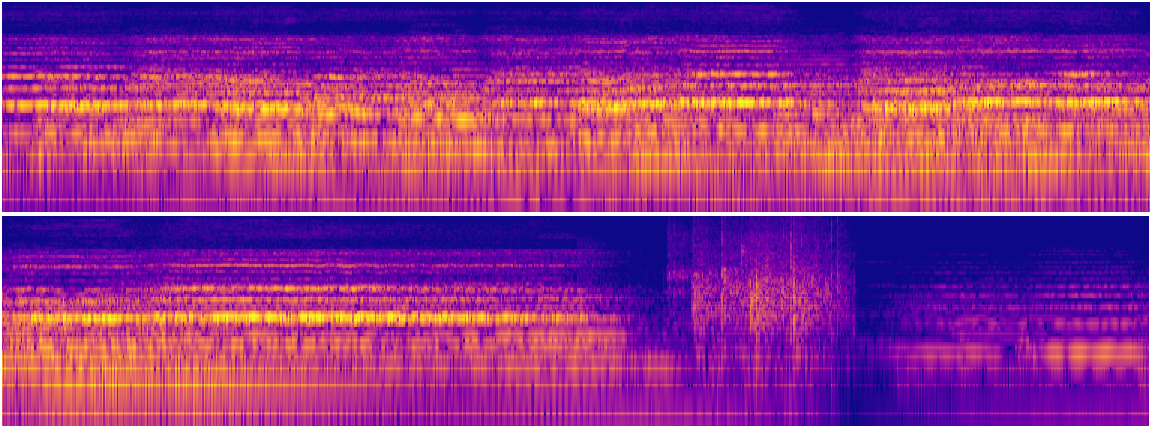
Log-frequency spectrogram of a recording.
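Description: Girls' choir singing a Christmas carol, many voices together. Near the end the singing stops and a brief burst of noise follows.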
